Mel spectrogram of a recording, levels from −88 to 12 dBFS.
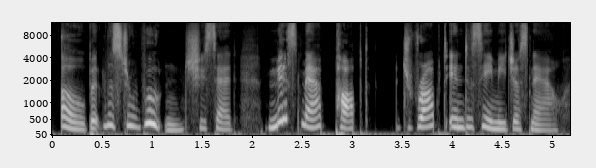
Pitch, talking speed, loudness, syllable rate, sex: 245 Hz, 175 wpm, -18 LUFS, 4.5 syllables/s, female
